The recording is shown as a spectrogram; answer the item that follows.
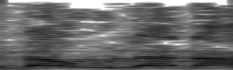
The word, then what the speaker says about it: مولى: يوم اصل الجمله كده، يوم لا يغني مولى عن مولى شيئا، ده النطق الاعرابي. يوم لا يغني مولى عن مولى شيئا، النطق بتاعنا تجويدي. يوم لا يغني مولا عن مولا شيئا، فانا وصلت اهو الكلام.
